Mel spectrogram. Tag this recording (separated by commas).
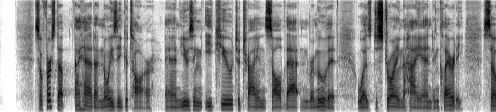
Speech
